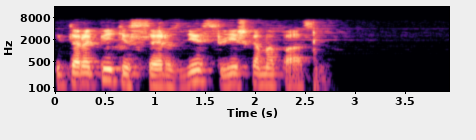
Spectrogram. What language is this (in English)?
Russian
